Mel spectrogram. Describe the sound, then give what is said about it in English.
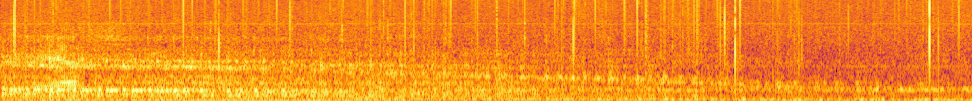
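A car engine hums steadily as the vehicle drives along, a constant low rumble with road noise and a few faint clicks and rattles layered on top. “Keep driving.”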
